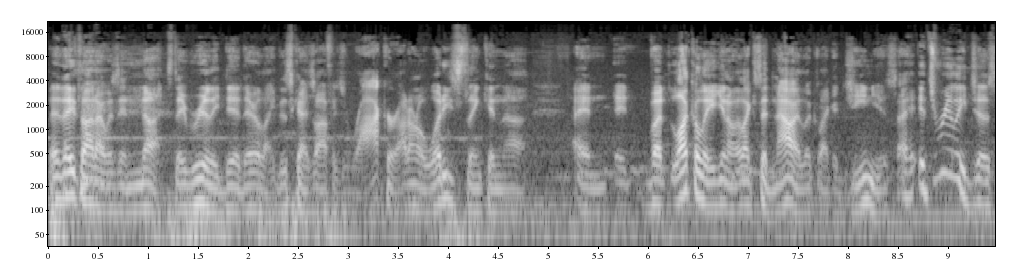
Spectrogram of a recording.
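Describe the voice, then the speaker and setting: Amid noticeable background noise, a man with an American accent talks fairly quickly in a fairly low voice with ordinary pitch variation. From Chicago area, US Midwest. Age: 60s. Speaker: barbecue pitmaster, podcast guest. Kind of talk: casual interview chat. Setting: outdoors at horse races event.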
